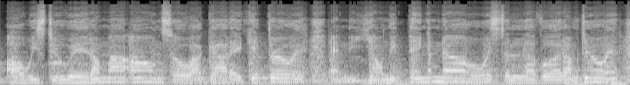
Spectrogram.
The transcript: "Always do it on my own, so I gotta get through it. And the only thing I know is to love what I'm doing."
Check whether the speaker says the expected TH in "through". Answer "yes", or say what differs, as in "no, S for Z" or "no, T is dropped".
yes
